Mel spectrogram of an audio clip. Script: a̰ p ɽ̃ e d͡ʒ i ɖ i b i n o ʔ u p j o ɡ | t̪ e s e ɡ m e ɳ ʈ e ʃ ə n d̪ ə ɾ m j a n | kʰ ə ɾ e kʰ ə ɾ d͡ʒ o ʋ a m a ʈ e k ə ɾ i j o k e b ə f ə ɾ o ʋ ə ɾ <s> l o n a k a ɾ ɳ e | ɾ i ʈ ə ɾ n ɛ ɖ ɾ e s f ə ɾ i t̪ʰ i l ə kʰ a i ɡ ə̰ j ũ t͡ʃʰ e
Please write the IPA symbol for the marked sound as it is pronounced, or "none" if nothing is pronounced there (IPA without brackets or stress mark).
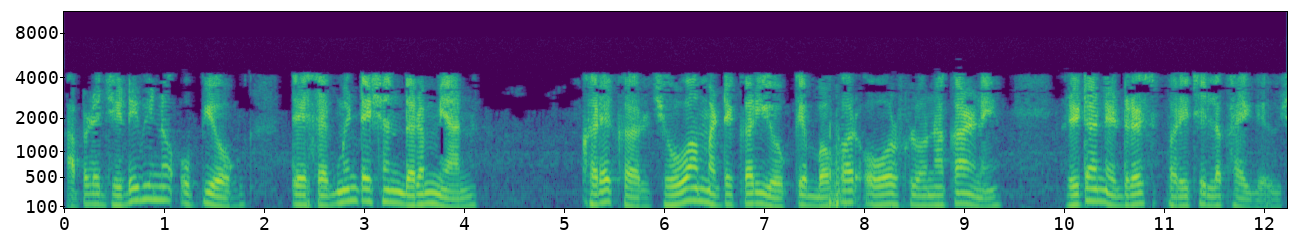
f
